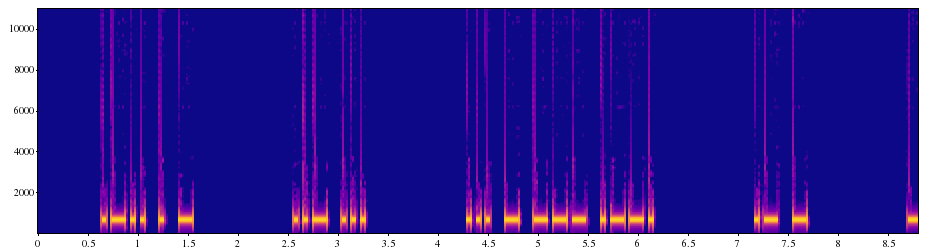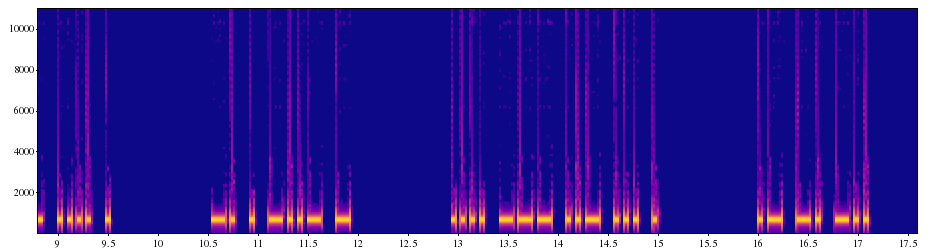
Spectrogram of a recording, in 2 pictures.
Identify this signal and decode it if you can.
Morse code, heard as a keyed tone, about 25 wpm, 700 Hz. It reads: LET US STOP AT THE NEXT HOUSE AND
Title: 3x Word-Spacing - Sentences from Top 400 Words - 25wpm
